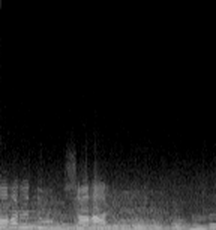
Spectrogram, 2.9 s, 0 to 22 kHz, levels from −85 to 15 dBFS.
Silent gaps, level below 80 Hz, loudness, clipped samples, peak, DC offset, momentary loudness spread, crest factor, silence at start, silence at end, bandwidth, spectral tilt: none; -34 dBFS; -22 LUFS; under 0.1%; -6 dBFS; under 0.1%; 9 LU; 16 dB; 0 s; 0 s; 7.2 kHz; -8.5 dB/octave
